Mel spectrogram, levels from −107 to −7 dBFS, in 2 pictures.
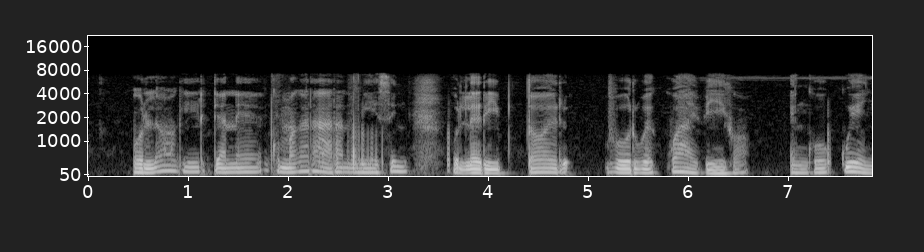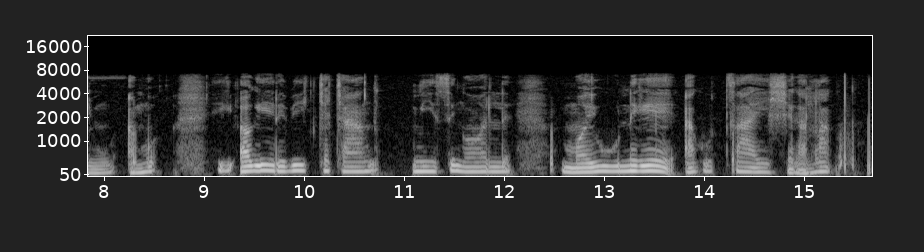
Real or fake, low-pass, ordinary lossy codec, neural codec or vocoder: real; 7.2 kHz; none; none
